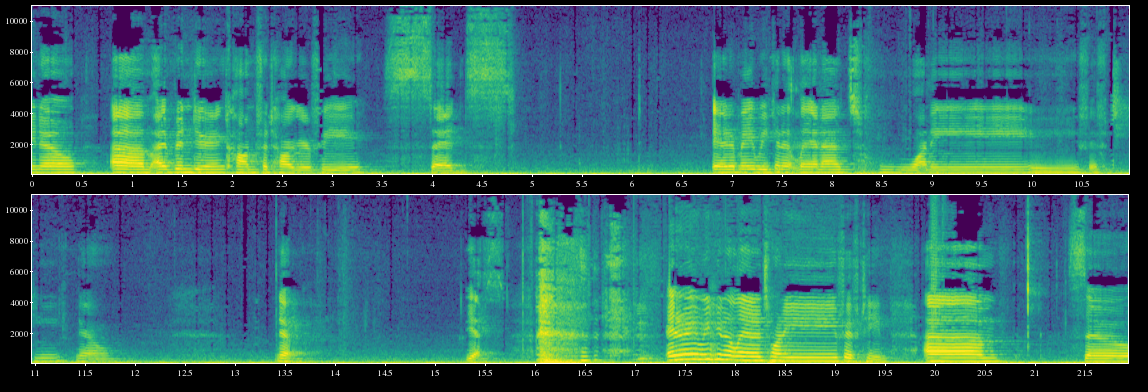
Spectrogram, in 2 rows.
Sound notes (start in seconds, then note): 7.9 hesitates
